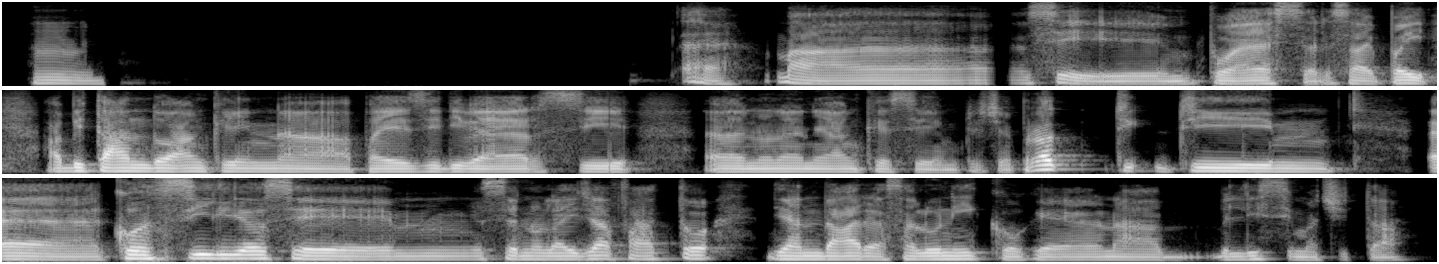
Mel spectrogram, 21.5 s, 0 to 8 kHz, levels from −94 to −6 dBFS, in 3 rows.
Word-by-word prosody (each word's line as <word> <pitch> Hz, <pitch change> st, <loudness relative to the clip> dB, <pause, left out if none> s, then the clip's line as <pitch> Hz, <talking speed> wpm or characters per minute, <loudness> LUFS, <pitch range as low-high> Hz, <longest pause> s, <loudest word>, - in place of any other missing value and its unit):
Mh. 105 Hz, -3 st, -6 dB, 2.9 s
Eh, 95 Hz, -2 st, -6 dB, 0.2 s
ma, 100 Hz, 0 st, -4 dB
ehm, 105 Hz, 0 st, -17 dB
sì, 90 Hz, -6 st, -3 dB
mhmm, 90 Hz, +1 st, -4 dB
può 100 Hz, -2 st, 0 dB
essere, 100 Hz, +1 st, -2 dB
sai 95 Hz, -3 st, -3 dB
poi 110 Hz, -2 st, +2 dB, 0.2 s
abitando 115 Hz, 0 st, +4 dB
anche 105 Hz, 0 st, 0 dB
in 105 Hz, -1 st, 0 dB, 0.5 s
paesi 100 Hz, 0 st, 0 dB
diversi, 95 Hz, 0 st, 0 dB, 0.4 s
ehm, 100 Hz, +1 st, -1 dB
non 100 Hz, 0 st, 0 dB
è 100 Hz, 0 st, 0 dB
neanche 95 Hz, 0 st, -3 dB
semplice, 85 Hz, -2 st, -8 dB
però 165 Hz, +3 st, +4 dB
ti 120 Hz, -8 st, -7 dB
ti, 110 Hz, 0 st, +4 dB
mhmm, 100 Hz, -2 st, -3 dB, 0.4 s
ehm, 100 Hz, -3 st, +1 dB
consiglio 135 Hz, 0 st, +6 dB
se, 110 Hz, -5 st, +3 dB
mhmm 105 Hz, +1 st, -5 dB
se 110 Hz, +2 st, -2 dB
non 110 Hz, -1 st, 0 dB
l'hai 110 Hz, 0 st, +1 dB
già 120 Hz, +2 st, +1 dB
fatto, 115 Hz, +2 st, -2 dB, 0.2 s
di 120 Hz, -, 0 dB
andare 110 Hz, -1 st, +3 dB
a -, -, -6 dB
Salonicco 110 Hz, -1 st, 0 dB
che 95 Hz, 0 st, -4 dB
è 95 Hz, 0 st, -5 dB
una 95 Hz, -1 st, -4 dB
bellissima 110 Hz, -, -6 dB
città. 90 Hz, 0 st, -11 dB
105 Hz, 115 wpm, -22 LUFS, 100-110 Hz, 2.9 s, consiglio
